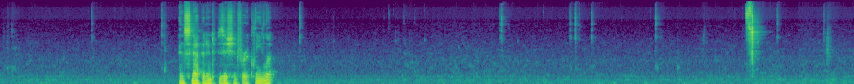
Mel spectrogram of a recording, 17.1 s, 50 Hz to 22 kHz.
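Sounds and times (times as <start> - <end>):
computer mouse clicking: 11.4 - 12.0.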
